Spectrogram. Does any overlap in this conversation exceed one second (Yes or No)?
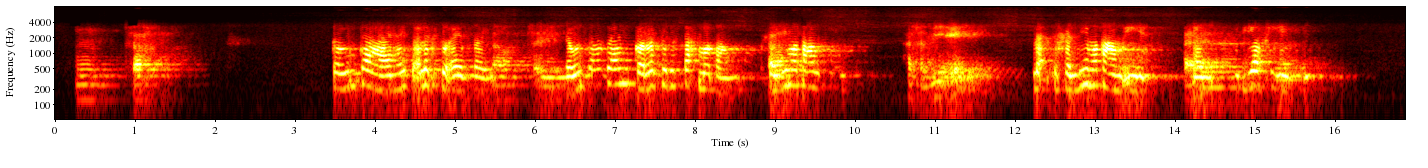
Yes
